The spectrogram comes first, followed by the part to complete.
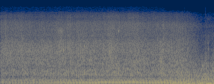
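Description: A four-wheel-drive ute's engine running steadily as it drives through a shallow creek ford, with the rush and splash of water around the wheels, slowly growing louder.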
